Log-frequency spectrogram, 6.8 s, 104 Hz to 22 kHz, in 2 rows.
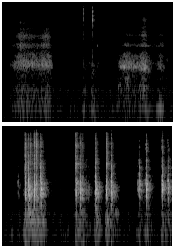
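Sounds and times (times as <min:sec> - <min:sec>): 
crisp computer keyboard typing: 0:03.8 - 0:06.8.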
